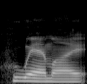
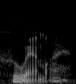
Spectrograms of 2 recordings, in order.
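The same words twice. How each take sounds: First: It is asked intensely and with serious fervor. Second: It is asked lightly and with playful curiosity.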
